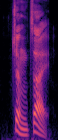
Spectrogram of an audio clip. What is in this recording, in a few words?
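"zheng4zai4", Chinese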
